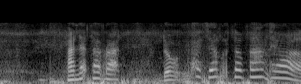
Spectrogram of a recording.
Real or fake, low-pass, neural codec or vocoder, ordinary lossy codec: fake; 7.2 kHz; codec, 24 kHz, 0.9 kbps, WavTokenizer, small release; none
